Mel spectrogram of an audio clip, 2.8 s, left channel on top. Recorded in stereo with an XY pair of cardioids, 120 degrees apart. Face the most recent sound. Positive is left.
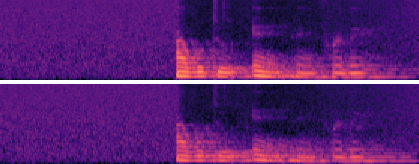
turn(degrees=40)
